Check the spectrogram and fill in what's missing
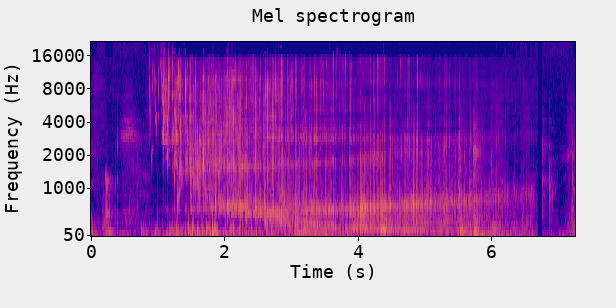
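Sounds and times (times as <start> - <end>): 
beer dripping: 0.8 - 6.3
West Coast IPA beer pouring into a glass: 0.9 - 6.7.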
